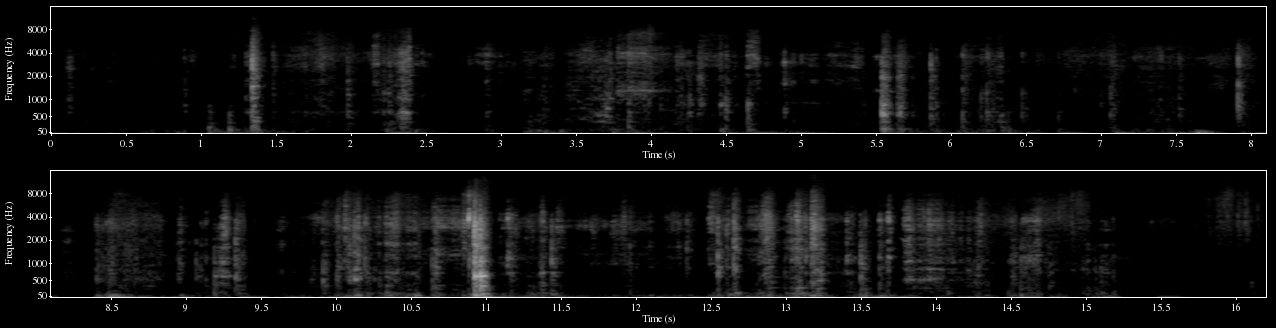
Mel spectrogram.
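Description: Cardboard slides and scrapes as a box is opened by hand.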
